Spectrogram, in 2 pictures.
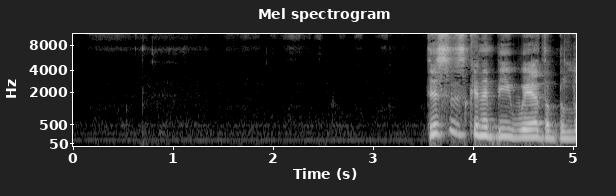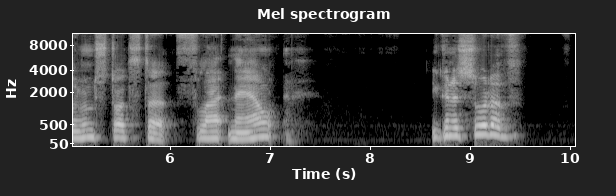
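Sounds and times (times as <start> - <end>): pencil scratching on paper: 0.0 - 5.0, 6.6 - 8.6.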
